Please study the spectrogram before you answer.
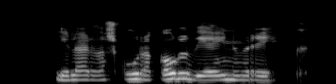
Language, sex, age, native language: Icelandic, female, 30-39, Russian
